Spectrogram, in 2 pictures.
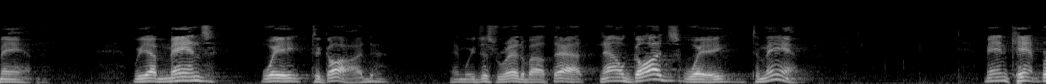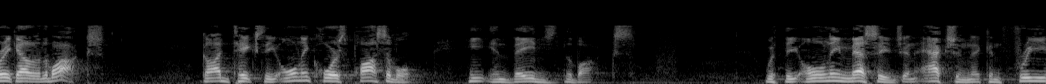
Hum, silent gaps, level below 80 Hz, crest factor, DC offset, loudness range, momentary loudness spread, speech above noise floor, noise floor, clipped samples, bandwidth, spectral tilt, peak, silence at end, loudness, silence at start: none; none; -54 dBFS; 18 dB; under 0.1%; 7 LU; 15 LU; 39 dB; -62 dBFS; under 0.1%; 6.6 kHz; -6.5 dB/octave; -6 dBFS; 0 s; -24 LUFS; 0 s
